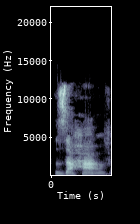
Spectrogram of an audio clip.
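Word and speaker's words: זָהָב: And a hey with a kamatz, which says ah, so this is ha. And then a vet closes out the syllable, so it says hav, zahav.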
